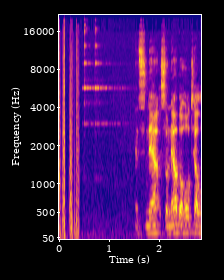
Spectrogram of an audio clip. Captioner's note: mic static fizzing; bell ringing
